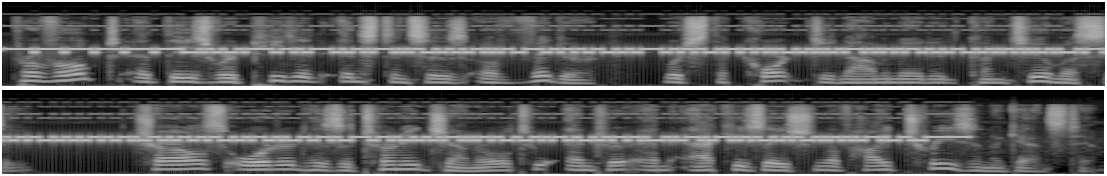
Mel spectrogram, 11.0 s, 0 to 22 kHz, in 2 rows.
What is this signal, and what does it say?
RTTY (50 baud, 450 Hz shift), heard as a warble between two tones, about 2350 Hz centre, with speech in English. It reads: CVLXY LYMPW VPAQJ SKFUL FSEKP LWZLP UZCMC GYANU QEBBF AFBZO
